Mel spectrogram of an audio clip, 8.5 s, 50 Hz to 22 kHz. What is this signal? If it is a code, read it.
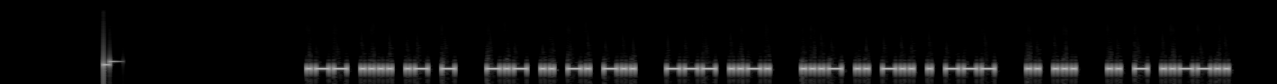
Morse code, heard as a keyed tone, about 40 wpm, 700 Hz. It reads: WHAT KIND OF VIDEO IS IT?
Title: Sentences from Top 1000 Words - Review Part 4 - 40wpm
